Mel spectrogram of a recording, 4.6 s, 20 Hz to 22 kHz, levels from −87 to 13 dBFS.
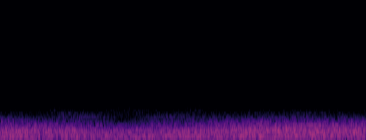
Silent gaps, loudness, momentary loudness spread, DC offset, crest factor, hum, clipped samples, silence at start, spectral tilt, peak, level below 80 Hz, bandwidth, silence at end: none; -50 LUFS; 5 LU; under 0.1%; 12 dB; none; under 0.1%; 0 s; -16 dB/octave; -36 dBFS; -60 dBFS; 1.6 kHz; 0 s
